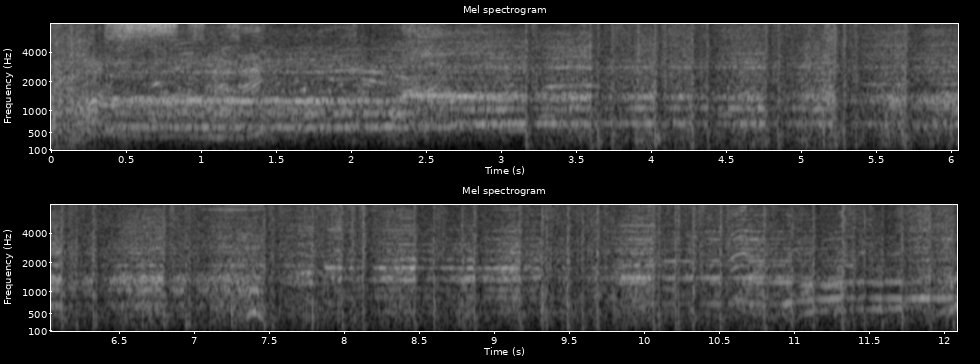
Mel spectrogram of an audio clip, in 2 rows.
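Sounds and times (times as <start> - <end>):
music: 0.0 - 12.0
fireworks bangs and crackles: 3.0 - 12.0.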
